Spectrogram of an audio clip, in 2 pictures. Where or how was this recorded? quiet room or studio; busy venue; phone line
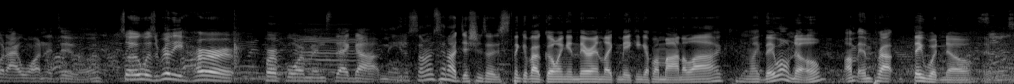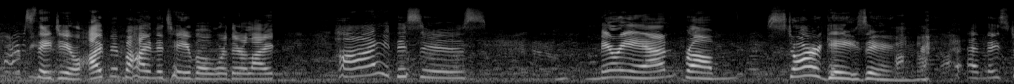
busy venue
